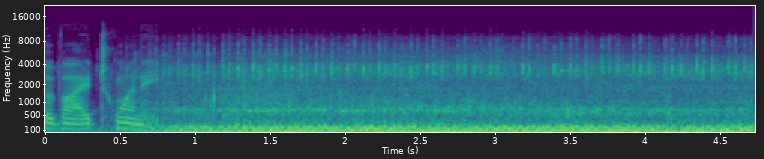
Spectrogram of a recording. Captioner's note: engine rumbles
